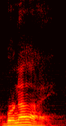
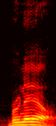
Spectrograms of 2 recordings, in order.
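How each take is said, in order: First: Brunei said "bur-NIGH"; corrected pronunciation. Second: Brunei said slowly as "broo-NELL"; tentative pronunciation. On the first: Preacher correcting a country name, Brunei as "bur-NIGH". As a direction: say Brunei ending like "eye". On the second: Preacher feeling out a country name, slow Brunei as "broo-NELL". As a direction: say Brunei slowly with an "eh" second syllable. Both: Shown as a demonstration.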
